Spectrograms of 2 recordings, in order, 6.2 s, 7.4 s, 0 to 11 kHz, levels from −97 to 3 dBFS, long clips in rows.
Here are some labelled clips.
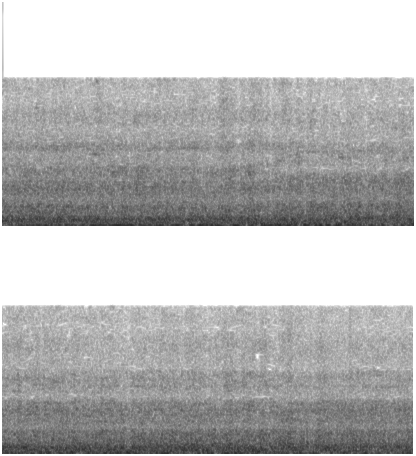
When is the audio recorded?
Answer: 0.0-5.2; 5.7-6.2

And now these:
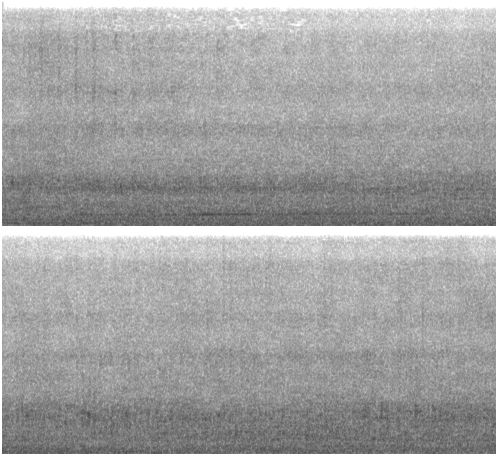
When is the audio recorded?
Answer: 0.8-2.3

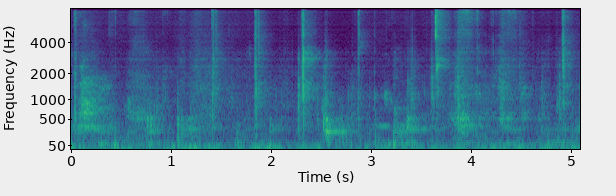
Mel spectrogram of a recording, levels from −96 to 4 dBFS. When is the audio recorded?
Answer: none

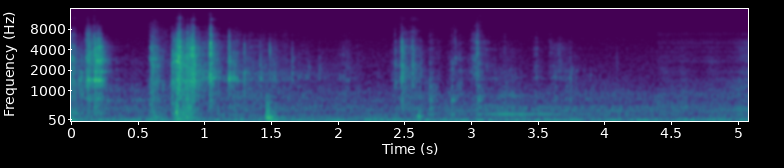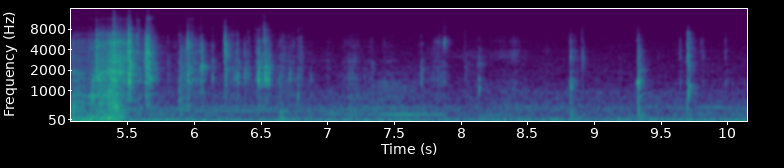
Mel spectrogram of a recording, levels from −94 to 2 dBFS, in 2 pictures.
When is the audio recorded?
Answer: 0.0-4.4; 5.5-10.2

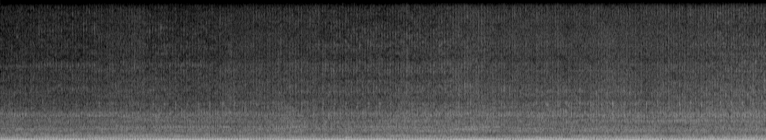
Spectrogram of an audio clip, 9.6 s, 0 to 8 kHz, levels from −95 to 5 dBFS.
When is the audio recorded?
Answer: 0.0-1.2; 1.8-2.7; 4.0-5.7; 8.9-9.6

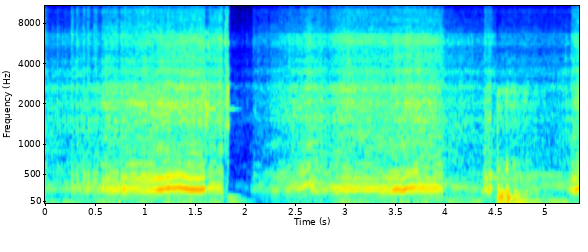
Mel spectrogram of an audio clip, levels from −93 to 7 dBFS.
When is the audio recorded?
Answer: 0.0-5.3

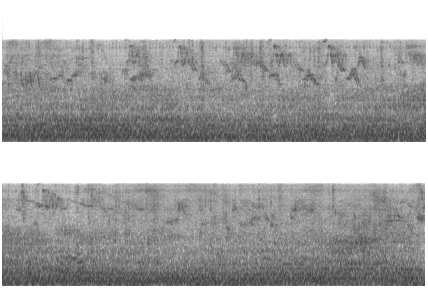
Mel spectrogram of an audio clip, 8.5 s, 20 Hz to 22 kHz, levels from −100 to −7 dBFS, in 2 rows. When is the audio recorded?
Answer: 0.0-5.5; 8.0-8.5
